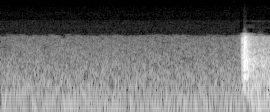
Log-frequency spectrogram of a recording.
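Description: Near silence on a telephone-bandwidth conference-call line, broken near the end by a short sharp click as the next voice comes on.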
